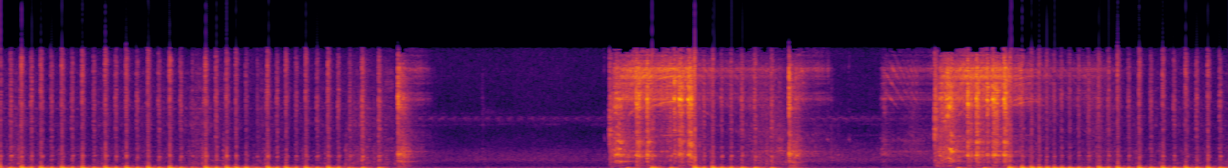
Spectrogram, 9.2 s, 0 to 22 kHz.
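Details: 2002 Honda TRX250EX quad left outside under a tarp for 10 years, first start after fuse replacement and fuel additive: fast single-cylinder idle with coarse knock each beat, cutting out twice; stethoscope places knock near the clutch, owner hopes clutch adjustment fixes it.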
